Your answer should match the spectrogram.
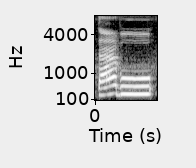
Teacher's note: یہاں دیکھا آپ نے کہ الف بھی مدہ اور اس کے بعد واو بھی مدہ ہے، دونوں کو لمبا کریں گے. تابو یہ نہیں پڑھیں گے کیونکہ یہاں واو پھر ختم ہو جائے گی، تو تابو بولیے تابو.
